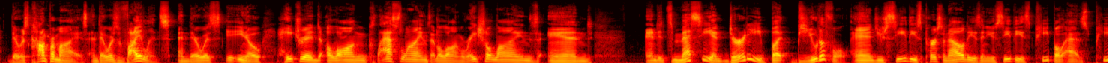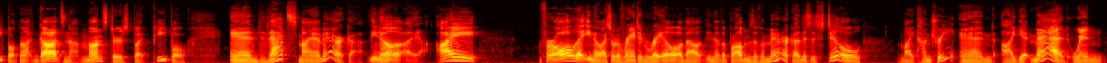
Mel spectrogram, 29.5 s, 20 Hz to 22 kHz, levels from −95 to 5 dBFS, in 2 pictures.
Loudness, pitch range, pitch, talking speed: -29 LUFS, 95-130 Hz, 110 Hz, 165 wpm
